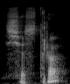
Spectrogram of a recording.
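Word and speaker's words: сястра: sur le yo mais dans la version du singulier siastra l'accent est sur le a final le yo d'origine qui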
